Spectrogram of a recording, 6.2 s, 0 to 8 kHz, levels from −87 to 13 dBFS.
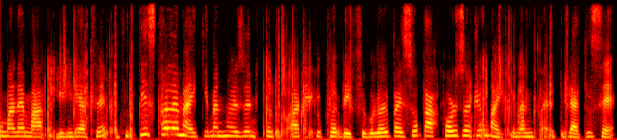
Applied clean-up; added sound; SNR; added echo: neural diffusion model UNIVERSE++.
